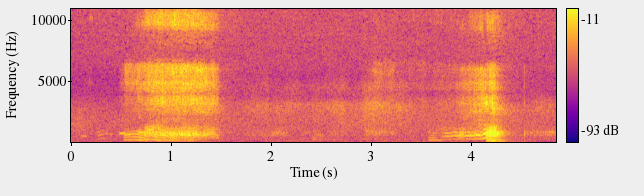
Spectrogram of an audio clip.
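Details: Sleeping dog snoring: two drawn-out, tonal snores, one near the start lasting about a second and a shorter, rougher one near the end, with a quiet pause between them in a still indoor room.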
